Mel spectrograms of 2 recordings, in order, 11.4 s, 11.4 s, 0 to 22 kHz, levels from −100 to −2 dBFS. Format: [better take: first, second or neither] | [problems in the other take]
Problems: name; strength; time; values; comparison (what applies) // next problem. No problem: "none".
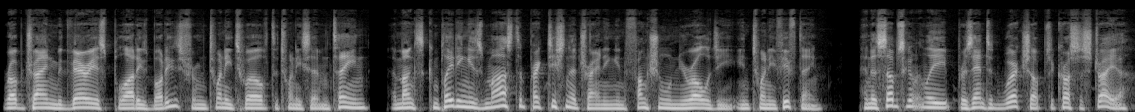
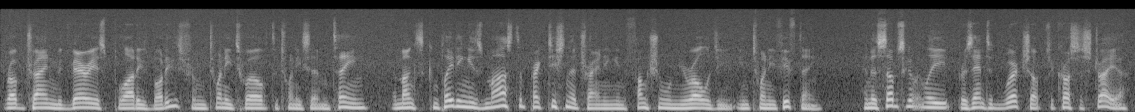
first | hiss; noticeable; throughout; 20 dB below the speech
